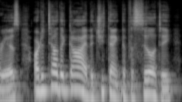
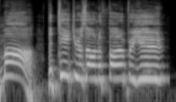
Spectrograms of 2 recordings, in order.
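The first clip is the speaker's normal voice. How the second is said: very high yell at the top of the lungs. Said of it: "they yell at the top of their lungs".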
